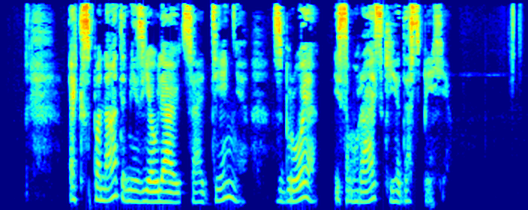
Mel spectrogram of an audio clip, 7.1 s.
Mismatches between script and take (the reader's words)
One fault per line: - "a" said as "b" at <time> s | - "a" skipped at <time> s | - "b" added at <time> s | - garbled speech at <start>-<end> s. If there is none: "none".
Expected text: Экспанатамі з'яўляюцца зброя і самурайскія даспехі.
- "адзенне" added at 2.7 s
